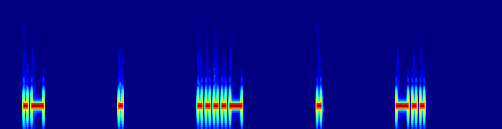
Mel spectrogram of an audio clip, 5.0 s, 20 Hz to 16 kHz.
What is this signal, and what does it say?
Morse code, heard as a keyed tone, about 30 wpm, spaced as for 10 wpm, 700 Hz. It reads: AE4ED
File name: Lesson 18g - Letter m - Call Signs 30wpm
